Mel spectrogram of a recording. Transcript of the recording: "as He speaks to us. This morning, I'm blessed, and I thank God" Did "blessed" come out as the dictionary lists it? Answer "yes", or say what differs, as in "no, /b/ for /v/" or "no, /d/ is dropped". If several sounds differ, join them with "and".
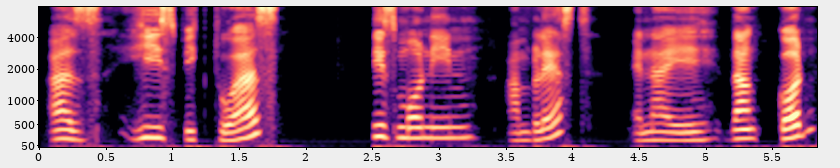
yes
